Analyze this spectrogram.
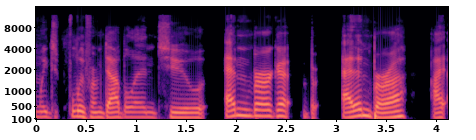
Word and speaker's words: Edinburgh: isn't so it's really Edinburgh Edinburgh but that you know you say it say Edinburgh Edinburgh so it's not burrow it's bruh so that's a little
